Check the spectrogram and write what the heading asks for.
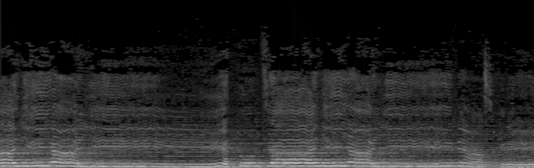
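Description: Aromanian folk song: a sung melody full of ornamental turns over a steady held drone, with a short break between phrases about three seconds in and again near the end.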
